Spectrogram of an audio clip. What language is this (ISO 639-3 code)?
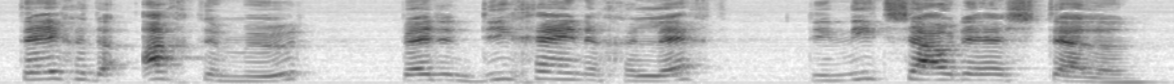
nld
